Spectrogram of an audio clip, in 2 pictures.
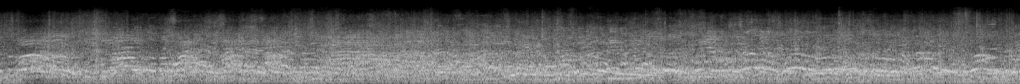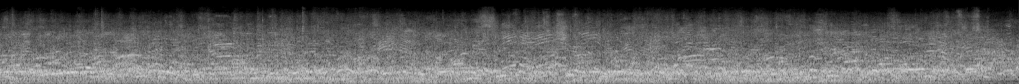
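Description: A crowd of men and women chatter and talk over one another.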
